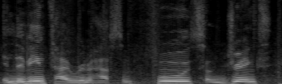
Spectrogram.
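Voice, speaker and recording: A man's voice: fairly high pitch, normal speed, darkish tone, soft background music. A man hosting a travel podcast, chatting and asking short questions while walking through a city's old town. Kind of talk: casual street interview. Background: city noise and traffic.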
